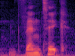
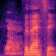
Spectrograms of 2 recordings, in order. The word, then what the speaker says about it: Venetic: pronounce it wrong but V ventic ventic venetic that's it it's got an extra e in it I only ever read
